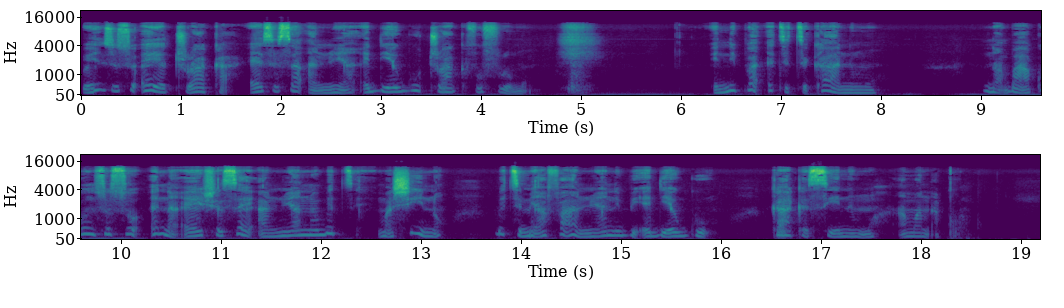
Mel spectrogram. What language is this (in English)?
Akan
